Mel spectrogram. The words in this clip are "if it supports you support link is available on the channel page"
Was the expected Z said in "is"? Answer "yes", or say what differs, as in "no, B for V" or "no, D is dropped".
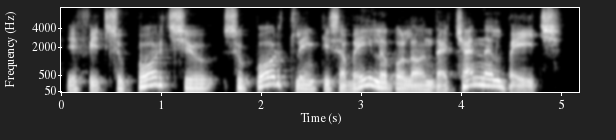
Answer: no, S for Z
